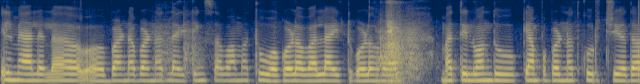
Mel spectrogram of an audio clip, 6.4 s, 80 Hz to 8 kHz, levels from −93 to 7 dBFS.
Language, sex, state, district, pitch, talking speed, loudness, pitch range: Kannada, female, Karnataka, Bidar, 215 Hz, 130 wpm, -16 LUFS, 210-220 Hz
